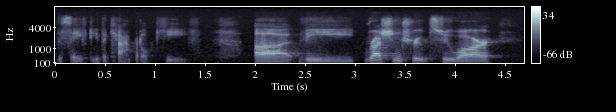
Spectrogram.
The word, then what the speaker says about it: Kyiv: And I want to ask you, you were actually in Kyiv, and I'm saying that correctly. We like to say Kiev here, but that's the Russian pronunciation.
